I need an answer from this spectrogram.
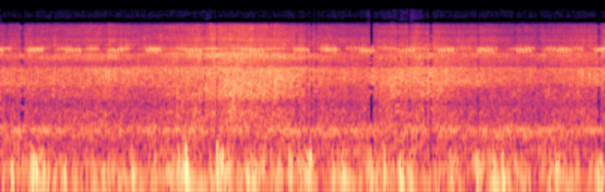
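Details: High-pitched cricket chirps repeat in regular groups with a short pause between them, set against the constant wash and low rumble of sea waves.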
